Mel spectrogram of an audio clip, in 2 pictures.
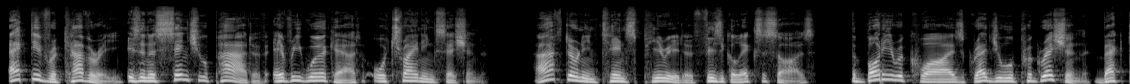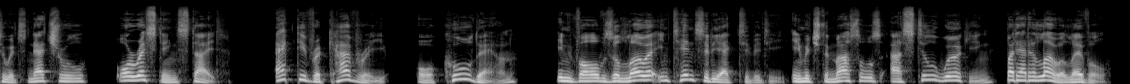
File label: Elearning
